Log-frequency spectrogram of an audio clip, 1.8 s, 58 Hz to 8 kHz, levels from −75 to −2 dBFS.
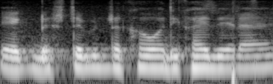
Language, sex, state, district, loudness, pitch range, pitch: Hindi, male, Chhattisgarh, Bilaspur, -16 LUFS, 145-150 Hz, 145 Hz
